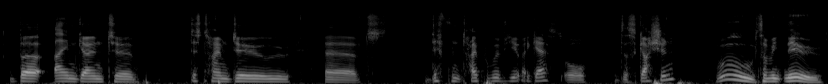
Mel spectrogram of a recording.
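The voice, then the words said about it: Congested, blocked-nose voice. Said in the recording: “I sound a bit bunged up, I've got a bit of a cold.”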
